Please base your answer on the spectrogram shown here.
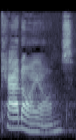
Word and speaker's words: cation: there's what are called cat ions so even though it looks like one word put together you do pronounce them each separately A cation is an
